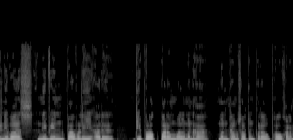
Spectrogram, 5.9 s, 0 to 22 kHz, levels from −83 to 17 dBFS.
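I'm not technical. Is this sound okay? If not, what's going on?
Yes, nothing in this recording points to a technical problem with the audio signal.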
